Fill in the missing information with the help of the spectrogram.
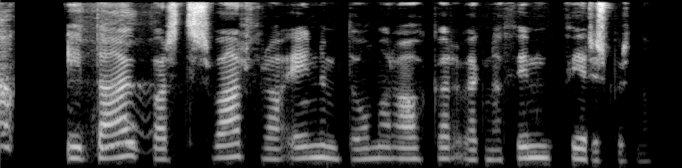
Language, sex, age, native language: Icelandic, female, 30-39, Icelandic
